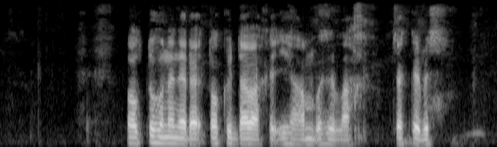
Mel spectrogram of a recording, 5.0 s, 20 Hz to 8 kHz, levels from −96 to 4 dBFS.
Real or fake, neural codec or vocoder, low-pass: fake; vocoder, 44.1 kHz, 128 mel bands every 256 samples, BigVGAN v2; 7.2 kHz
